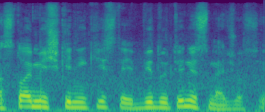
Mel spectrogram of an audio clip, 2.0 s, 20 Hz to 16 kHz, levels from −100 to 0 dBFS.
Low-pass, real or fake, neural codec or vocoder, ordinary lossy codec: 14.4 kHz; real; none; AAC, 96 kbps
